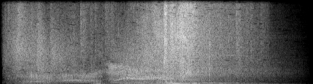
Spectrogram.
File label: dark phalanx attack, monster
